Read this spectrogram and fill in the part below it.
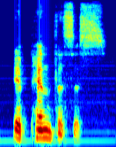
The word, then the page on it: epenthesis: American English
